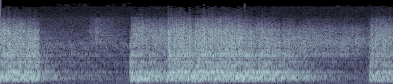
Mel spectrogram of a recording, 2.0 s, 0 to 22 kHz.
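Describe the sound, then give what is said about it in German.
A massive volley of over 200 gunshots, fired at one instant from rifles including a silver-mounted one, merges into a loud, dense, crackling roar that surges and drops abruptly rather than sounding as separate shots. “Er hob seine silberbeschlagene Büchse und bei ihrem Blitz leuchtete es ringsum auf. In einem einzigen Augenblick fielen über 200 Schüsse.”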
